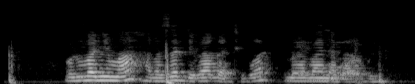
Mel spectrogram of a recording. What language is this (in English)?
Ganda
